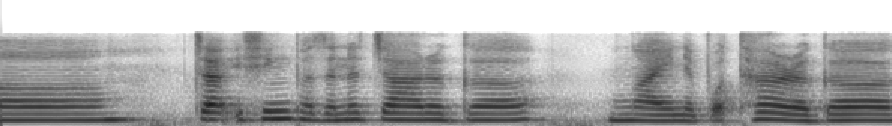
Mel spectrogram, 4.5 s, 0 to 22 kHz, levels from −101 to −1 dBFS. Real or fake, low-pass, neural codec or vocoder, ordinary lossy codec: fake; 7.2 kHz; codec, 24 kHz, 0.9 kbps, DualCodec; none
